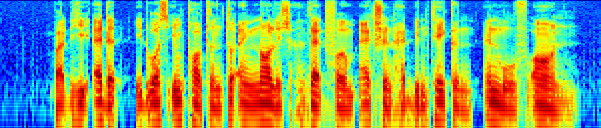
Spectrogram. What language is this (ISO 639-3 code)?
eng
